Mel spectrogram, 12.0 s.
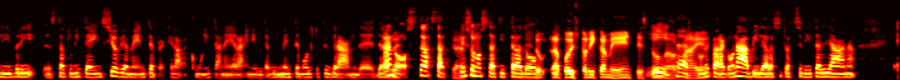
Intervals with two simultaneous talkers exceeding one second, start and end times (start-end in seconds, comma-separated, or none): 8.6-9.9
